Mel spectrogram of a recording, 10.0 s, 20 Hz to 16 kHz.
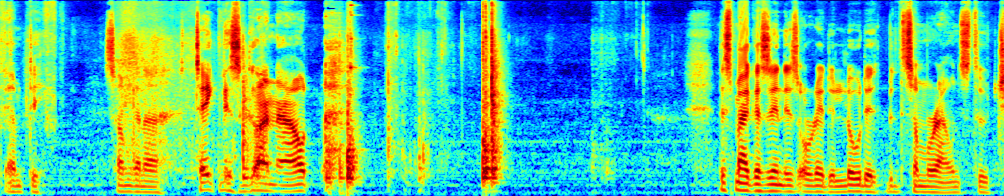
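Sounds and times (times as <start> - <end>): hard object knocking on wooden table: 3.4 - 5.1.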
